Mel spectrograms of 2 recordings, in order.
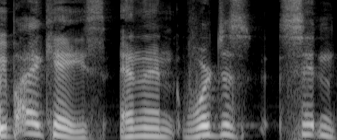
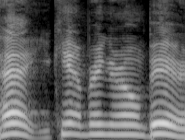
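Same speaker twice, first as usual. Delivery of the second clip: raised-voice bartender telling someone off; mock scolding; 7 semitones higher, 7 dB louder than usual. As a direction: call out a loud, high reprimand. Acted bartender scolding drinkers.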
